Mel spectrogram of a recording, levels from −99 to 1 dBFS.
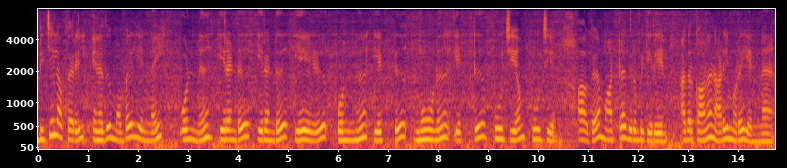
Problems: constant background noise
